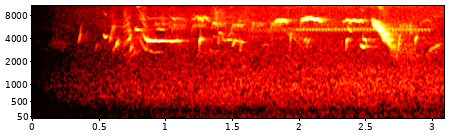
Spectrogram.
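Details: Male European goldfinch in early September 2017 at Richmond Lowlands, NSW, in a weedy roadside area within farmland: faint, high, tinkling twitters, quick chirps and short slurred notes over three seconds, against soft outdoor hiss.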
